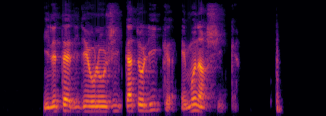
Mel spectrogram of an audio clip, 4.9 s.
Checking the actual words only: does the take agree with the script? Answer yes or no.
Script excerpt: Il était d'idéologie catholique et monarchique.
yes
